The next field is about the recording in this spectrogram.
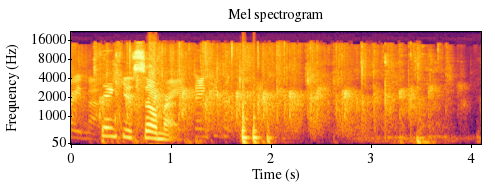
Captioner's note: applause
